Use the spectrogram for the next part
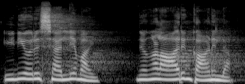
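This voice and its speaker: A woman's voice: on the high side, moderate pace, close to an everyday voice. An arrogant young man, as a woman storyteller puts him on, drunk and taunting, his words mocking and curt. The voice carries a long echo from the room. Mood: sneering.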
